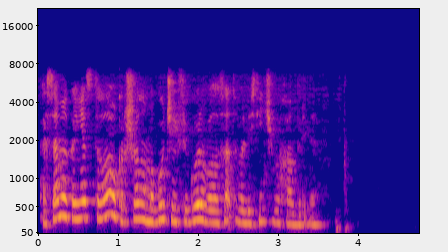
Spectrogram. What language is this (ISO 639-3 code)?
rus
